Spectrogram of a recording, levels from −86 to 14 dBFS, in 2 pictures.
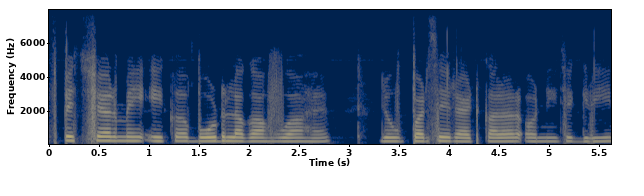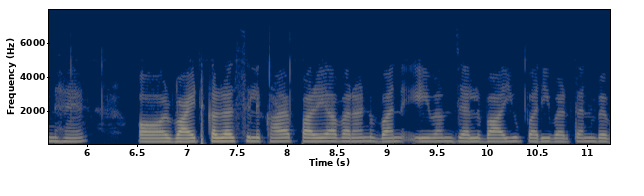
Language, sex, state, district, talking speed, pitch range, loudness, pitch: Hindi, female, Bihar, Jamui, 170 wpm, 205-220 Hz, -27 LUFS, 210 Hz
